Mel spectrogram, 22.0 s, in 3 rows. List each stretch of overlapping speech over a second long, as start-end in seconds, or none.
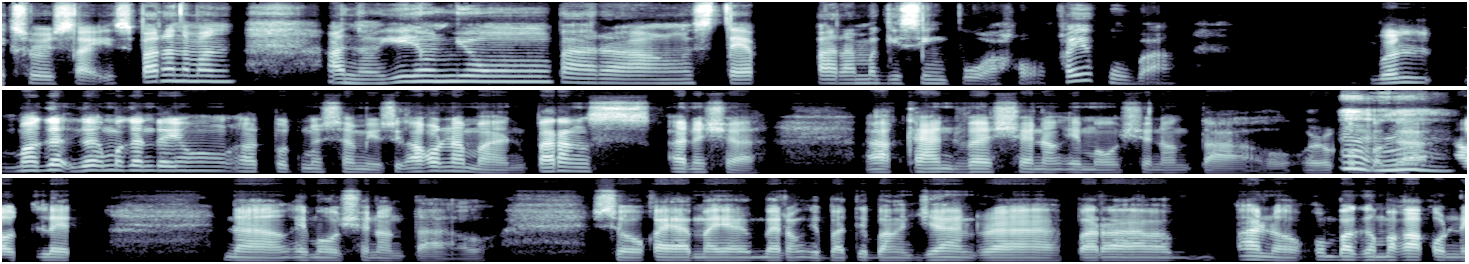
none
